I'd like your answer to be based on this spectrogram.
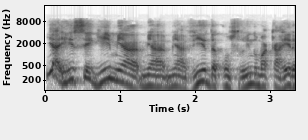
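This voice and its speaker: A somewhat breathy man talks at a moderate pace against a quiet background. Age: 70s. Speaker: politician. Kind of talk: TV interview.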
